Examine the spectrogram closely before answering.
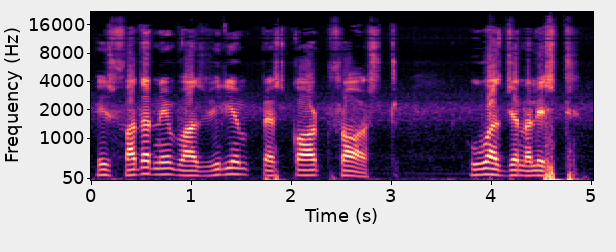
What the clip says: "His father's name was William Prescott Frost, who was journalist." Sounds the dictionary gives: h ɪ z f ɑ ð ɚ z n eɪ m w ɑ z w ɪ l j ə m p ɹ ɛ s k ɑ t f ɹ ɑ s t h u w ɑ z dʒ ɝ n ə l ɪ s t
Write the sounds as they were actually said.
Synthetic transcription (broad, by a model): h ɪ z f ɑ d ɚ n eɪ m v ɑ z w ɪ l j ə m p ɹ ɛ s k ɑ t f ɹ ɑ s t h u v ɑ z dʒ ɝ n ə l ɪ s t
